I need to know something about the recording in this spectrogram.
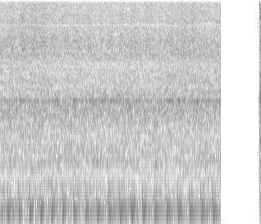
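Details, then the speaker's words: Yamaha Mio MXi scooter after repair of a no-start (fuel pump silent; new pump and IC didn't help) caused by a corroded, broken wire; stock ECU now working, low steady putter with even firing: normal idle. "So ayan okay na siya. Gumagana na yung ECU na stock dahil lang sa corrosion na wire naputol."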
